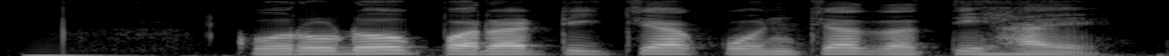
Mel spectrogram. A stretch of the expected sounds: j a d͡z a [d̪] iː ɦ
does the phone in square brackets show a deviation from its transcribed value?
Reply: yes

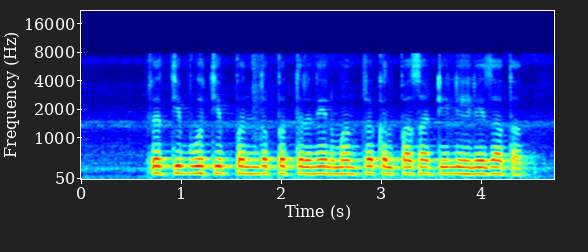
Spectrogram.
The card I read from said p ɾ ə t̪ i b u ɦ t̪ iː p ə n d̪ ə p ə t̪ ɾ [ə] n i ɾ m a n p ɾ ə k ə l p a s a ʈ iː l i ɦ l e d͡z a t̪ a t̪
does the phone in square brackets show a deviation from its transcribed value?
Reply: no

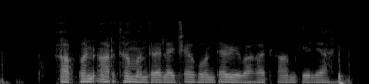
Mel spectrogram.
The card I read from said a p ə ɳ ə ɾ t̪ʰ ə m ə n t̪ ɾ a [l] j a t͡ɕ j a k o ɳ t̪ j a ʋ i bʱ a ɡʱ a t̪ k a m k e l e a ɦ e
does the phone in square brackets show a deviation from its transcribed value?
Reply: no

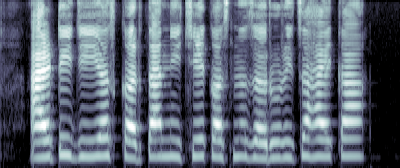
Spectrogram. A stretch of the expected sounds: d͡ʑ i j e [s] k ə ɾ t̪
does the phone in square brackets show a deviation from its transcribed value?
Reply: no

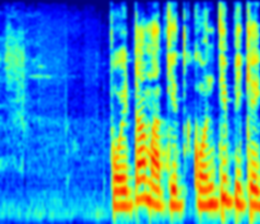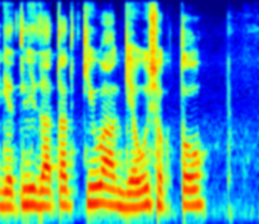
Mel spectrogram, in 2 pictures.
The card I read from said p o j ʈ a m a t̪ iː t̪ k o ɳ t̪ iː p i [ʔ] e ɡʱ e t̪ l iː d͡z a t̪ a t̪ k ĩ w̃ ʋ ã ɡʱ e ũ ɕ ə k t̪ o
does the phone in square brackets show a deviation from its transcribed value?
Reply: yes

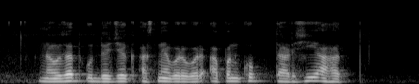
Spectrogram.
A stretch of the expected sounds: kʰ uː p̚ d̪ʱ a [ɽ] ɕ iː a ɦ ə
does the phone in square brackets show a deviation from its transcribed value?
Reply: no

